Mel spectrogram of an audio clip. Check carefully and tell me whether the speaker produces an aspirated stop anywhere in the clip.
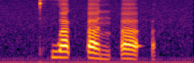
yes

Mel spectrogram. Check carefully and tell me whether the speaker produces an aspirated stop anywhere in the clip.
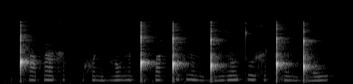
yes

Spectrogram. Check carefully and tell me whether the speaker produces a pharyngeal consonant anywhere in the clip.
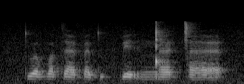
no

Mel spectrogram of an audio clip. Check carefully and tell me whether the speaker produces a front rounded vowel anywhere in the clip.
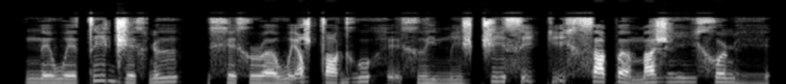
no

